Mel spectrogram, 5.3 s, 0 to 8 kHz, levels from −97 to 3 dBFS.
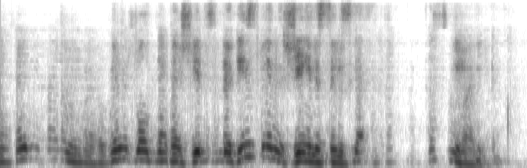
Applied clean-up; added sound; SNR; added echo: neural mask model DeepFilterNet 3.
